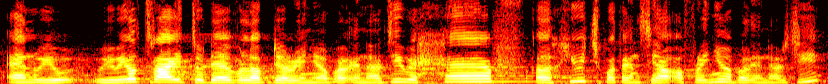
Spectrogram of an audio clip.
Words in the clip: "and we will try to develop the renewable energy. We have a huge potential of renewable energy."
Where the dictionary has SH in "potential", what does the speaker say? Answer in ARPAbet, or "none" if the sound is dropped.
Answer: S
